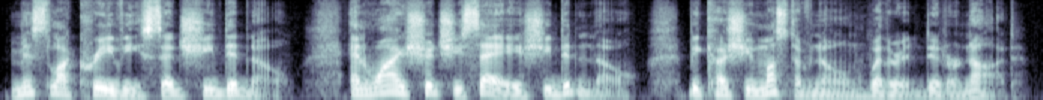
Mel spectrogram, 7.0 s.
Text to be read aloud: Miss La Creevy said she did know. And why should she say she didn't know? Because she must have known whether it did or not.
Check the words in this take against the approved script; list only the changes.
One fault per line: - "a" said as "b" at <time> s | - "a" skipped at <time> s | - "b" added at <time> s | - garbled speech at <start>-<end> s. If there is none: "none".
none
